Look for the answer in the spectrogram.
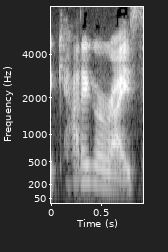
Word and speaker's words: categorize: Categorize 是分门别类的意思。我们可以说，It is easier to manage your documents if you categorize them.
